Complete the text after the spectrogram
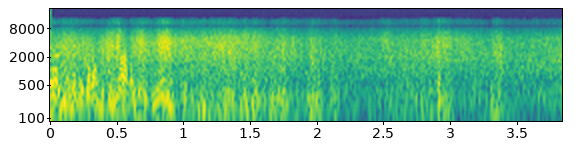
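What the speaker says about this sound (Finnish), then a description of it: "vitumainen tuuli täällä tota, kannella, kannella 12" Strong wind on deck 12 of the Silja Serenade ship buffets the microphone in heavy, rumbling gusts, loud at first then easing slightly, with a low background roar.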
